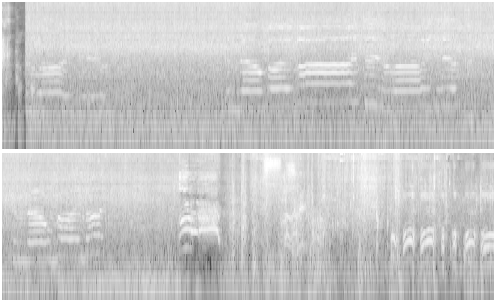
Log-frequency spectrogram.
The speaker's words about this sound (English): I want to lighten the mood and play a video of a guy singing in his car that then crashes.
